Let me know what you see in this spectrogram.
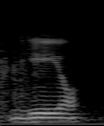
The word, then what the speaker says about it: Gale: Shockey is S-H-O-C-K-E-Y. – Gail Hubblesrud, G-A-L-E. Last name is H-O-V-E-L-S-R-U-D.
